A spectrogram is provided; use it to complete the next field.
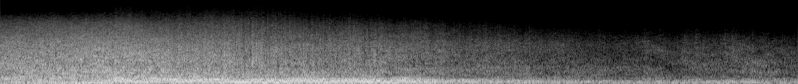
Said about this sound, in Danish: men jeg når lige akkurat at se flyene gå op.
